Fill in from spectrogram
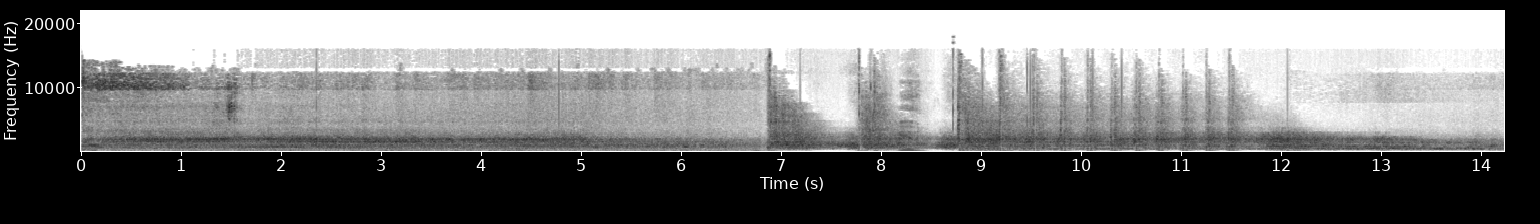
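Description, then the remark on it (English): Recorded on a neighbor's Ring doorbell camera in North Buckhead that caught a car flying down the street: a steady rushing roar runs for several seconds, then a long, rapid burst of sharp gunshots cracks out, a dozen or more loud pops fired in quick succession before stopping abruptly. “And so I want to brace yourself, trigger warning, because neighbor had a Ring cam and caught the car flying down the street. And so I just want to brace yourself. You're going to hear some shots.”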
